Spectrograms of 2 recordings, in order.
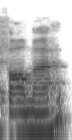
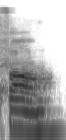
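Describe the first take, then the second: First: The name ends with an added vowel, two syllables. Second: The name ends on the consonant, one syllable. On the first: This is how the speaker always used to say it. "which I always said Falma" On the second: This is the pronunciation the speaker is trying to adopt. "I'm like trying to get used to saying Falm now"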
